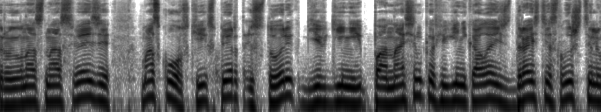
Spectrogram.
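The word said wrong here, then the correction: Понасенков: Здравствуйте, слышу, что неправильное ударение. – Панасенков.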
